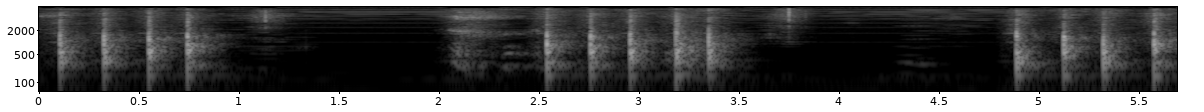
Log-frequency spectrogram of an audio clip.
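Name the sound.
knocking on a door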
